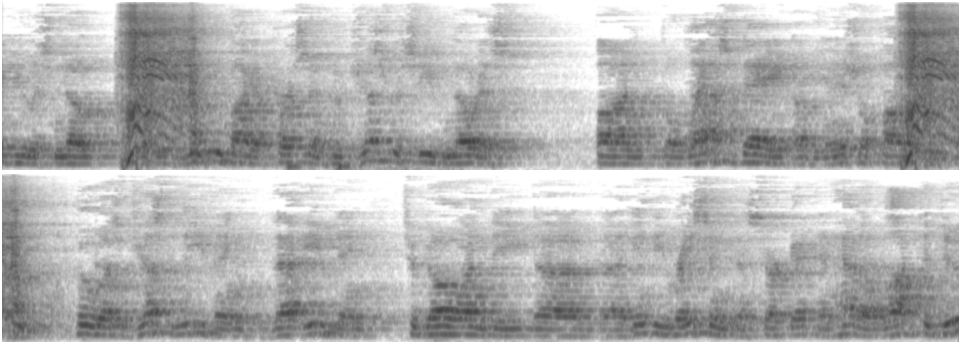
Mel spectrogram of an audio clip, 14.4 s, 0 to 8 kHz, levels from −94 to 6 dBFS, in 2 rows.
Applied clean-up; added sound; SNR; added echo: none; Drill; -3 dB; reverberation time 1.0 s.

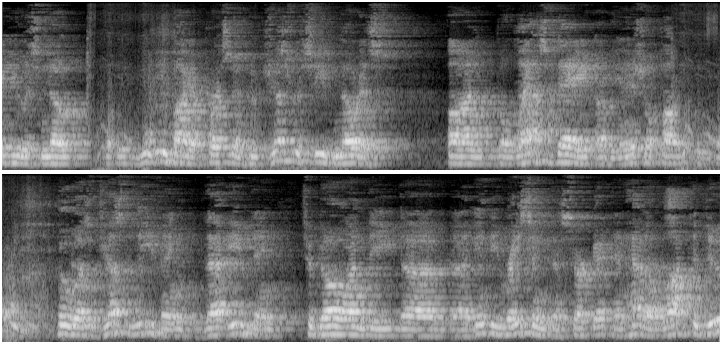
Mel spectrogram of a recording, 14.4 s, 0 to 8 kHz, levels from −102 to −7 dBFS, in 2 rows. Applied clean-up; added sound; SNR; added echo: neural separator model SepFormer DNS4.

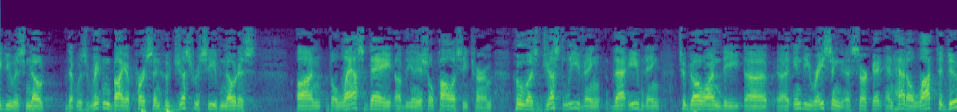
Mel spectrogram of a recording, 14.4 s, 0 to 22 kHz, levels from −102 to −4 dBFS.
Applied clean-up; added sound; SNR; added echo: none; none; none; none.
